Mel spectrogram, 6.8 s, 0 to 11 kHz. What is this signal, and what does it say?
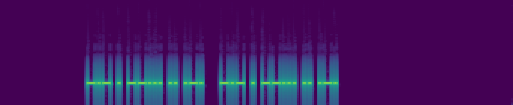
Morse code, heard as a keyed tone, about 34 wpm, 700 Hz. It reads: KE7IR KE7IR
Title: USA Call Signs Repeated 2x 35wpm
